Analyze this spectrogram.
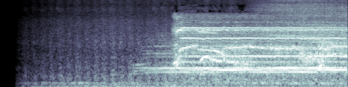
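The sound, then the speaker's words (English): A train sound effect in the audio drama Transcontinental Terror Express: a train rumbles in, building steadily, then a loud sustained horn or whistle blast cuts in and holds over the rolling noise of the cars. “Welcome aboard the Transcontinental Terror Express, a special run on the Mutual Audio Railroad Network.”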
